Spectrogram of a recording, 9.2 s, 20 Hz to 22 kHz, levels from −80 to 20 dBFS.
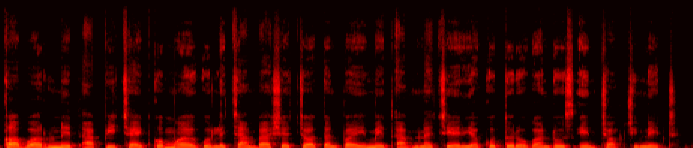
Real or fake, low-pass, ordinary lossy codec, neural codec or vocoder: fake; none; none; vocoder, 44.1 kHz, 128 mel bands, Pupu-Vocoder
